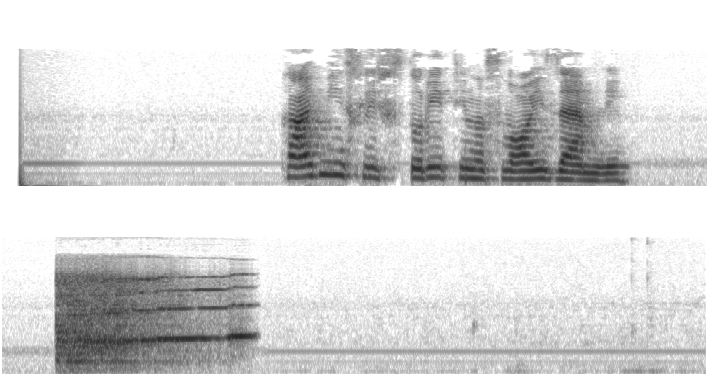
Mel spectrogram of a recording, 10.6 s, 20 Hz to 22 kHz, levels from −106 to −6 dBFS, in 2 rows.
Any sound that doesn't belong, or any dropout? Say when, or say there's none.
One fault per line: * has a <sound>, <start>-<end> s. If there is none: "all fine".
* has a squeak, 5.7-7.2 s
